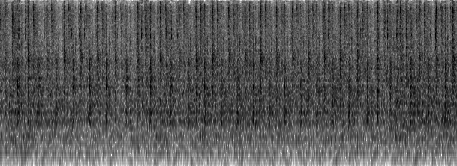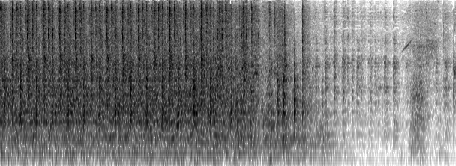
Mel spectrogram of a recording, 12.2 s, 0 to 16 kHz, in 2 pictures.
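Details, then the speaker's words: Simplicity Landlord 2010 tractor, starter bumped over after fixing timing and installing a new flywheel key that had sheared before: even, rhythmic nine-second cranking with no slipping, clacking or binding; normal starter cranking. "that sounds pretty good doesn't sound like it's gonna share off a key again"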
